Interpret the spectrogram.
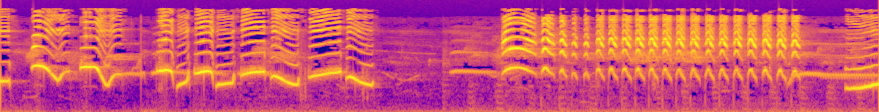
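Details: Captive-training song of the white-cheeked laughingthrush: rich whistled notes with swooping slurs, a short pause, then a long rapid run of repeated bouncing whistled notes, ending on a low rising whistle.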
